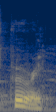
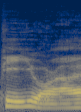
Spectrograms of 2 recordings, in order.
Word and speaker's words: puri: So in the future, if I ever get any of that, then I'll make sure that I pronounce it as puri. P-O-O-R-I. It's spelled P-U-R-I. I just assumed it was puri.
